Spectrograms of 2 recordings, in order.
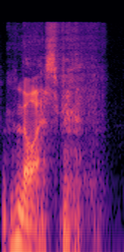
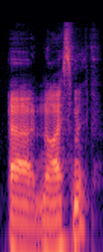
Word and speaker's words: Naismith: Naismith. – Yeah, that's right. Naismith. It's the right way to pronounce it. Don't let DOS prove otherwise.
